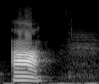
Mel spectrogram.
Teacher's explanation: the vowel ah as in father it's a very open Sound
